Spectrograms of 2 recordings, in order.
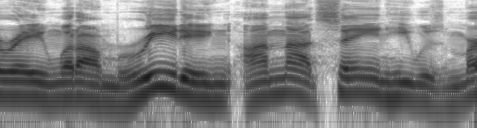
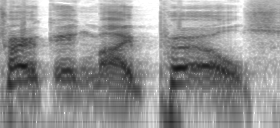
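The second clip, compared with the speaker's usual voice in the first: rough, raspy, creaky character voice; 11 semitones higher than usual. Retelling answering a question about taking pills: Bane voice. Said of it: "I'm just doing the voice of Bane".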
